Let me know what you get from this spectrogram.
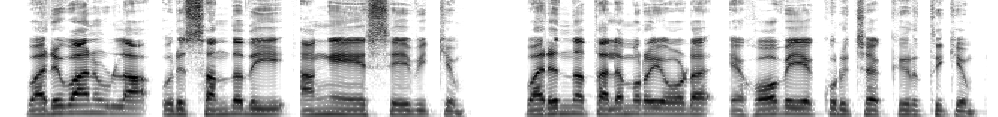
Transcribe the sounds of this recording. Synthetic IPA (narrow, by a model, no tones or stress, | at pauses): ʋɐɾuʋaːnuɭːɐo̞ɾusɐnd̪ɐðijɐŋːɐjese̞ːʋikʲːum | ʋɐɾunːɐt̪ɐlɐmurɐjo̞ːɽɨje̞ho̞ːʋɐje̞kːurit͡ɕːɨkiːrt̪ːikʲːum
